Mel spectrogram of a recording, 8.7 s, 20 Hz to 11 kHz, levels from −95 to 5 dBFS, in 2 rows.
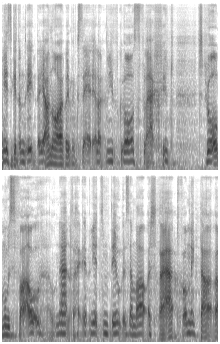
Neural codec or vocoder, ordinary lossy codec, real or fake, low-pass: autoencoder, 22.05 kHz, a latent of 192 numbers a frame, VITS, trained on many speakers; none; fake; none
